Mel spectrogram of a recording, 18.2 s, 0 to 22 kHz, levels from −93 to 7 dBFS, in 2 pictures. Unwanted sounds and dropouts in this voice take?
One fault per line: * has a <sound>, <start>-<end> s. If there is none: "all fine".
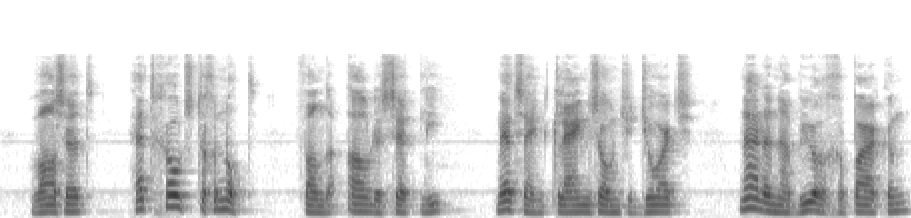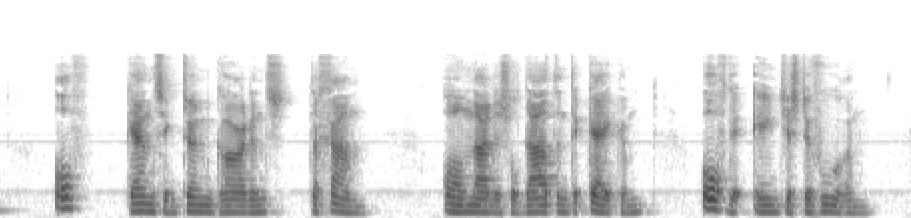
all fine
